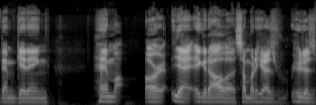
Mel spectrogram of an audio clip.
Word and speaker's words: Iguodala: you make of the Andre how do you pronounce the Iguodala yeah Andre Iguodala okay I was really worried I was gonna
